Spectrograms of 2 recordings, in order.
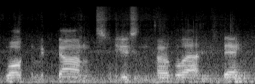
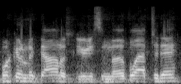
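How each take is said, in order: First: It is said slowly. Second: It is said fast.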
